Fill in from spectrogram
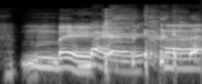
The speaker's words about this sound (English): I really just started coughing there. My voice hurts so much.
